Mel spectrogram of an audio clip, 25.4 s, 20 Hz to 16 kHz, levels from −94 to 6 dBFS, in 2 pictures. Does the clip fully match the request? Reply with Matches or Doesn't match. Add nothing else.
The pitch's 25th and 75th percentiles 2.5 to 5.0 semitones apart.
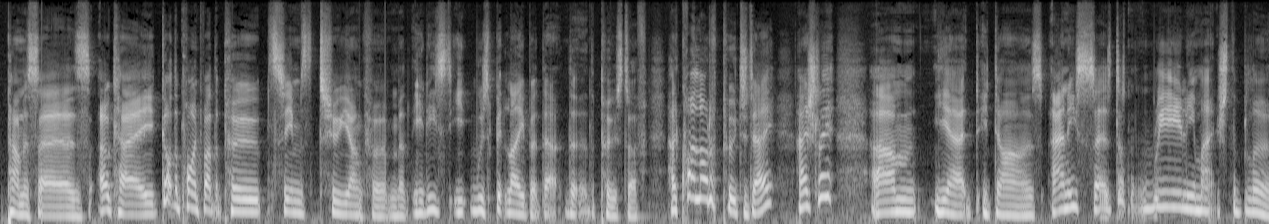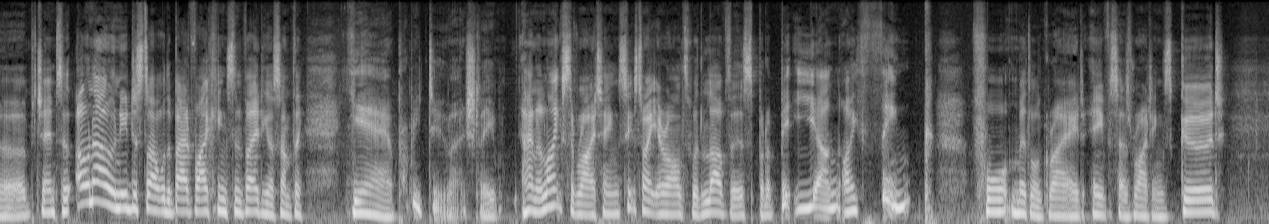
Doesn't match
